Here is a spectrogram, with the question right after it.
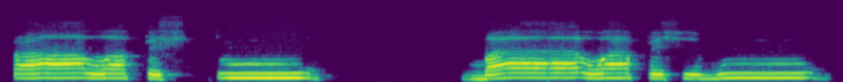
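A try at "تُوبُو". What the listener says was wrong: অ পেশ বলবেন না, ওয়াও, ওয়াওটা উচ্চারণে আনবেন পুরোপুরি একদম। ওয়াও, তা, ওয়াও পেশ তু, বা, ওয়াও পেশ বু। তুবু। একালিপ করে টানেন। তুবু।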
